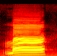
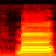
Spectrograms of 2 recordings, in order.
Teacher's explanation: Bedakan antara tanpa senyum ma dengan senyum ma. Lebih tipis yang dengan senyum. Senyumnya nggak usah berlebihan, senyum tipis-tipis aja, biar kerasa tipisnya.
